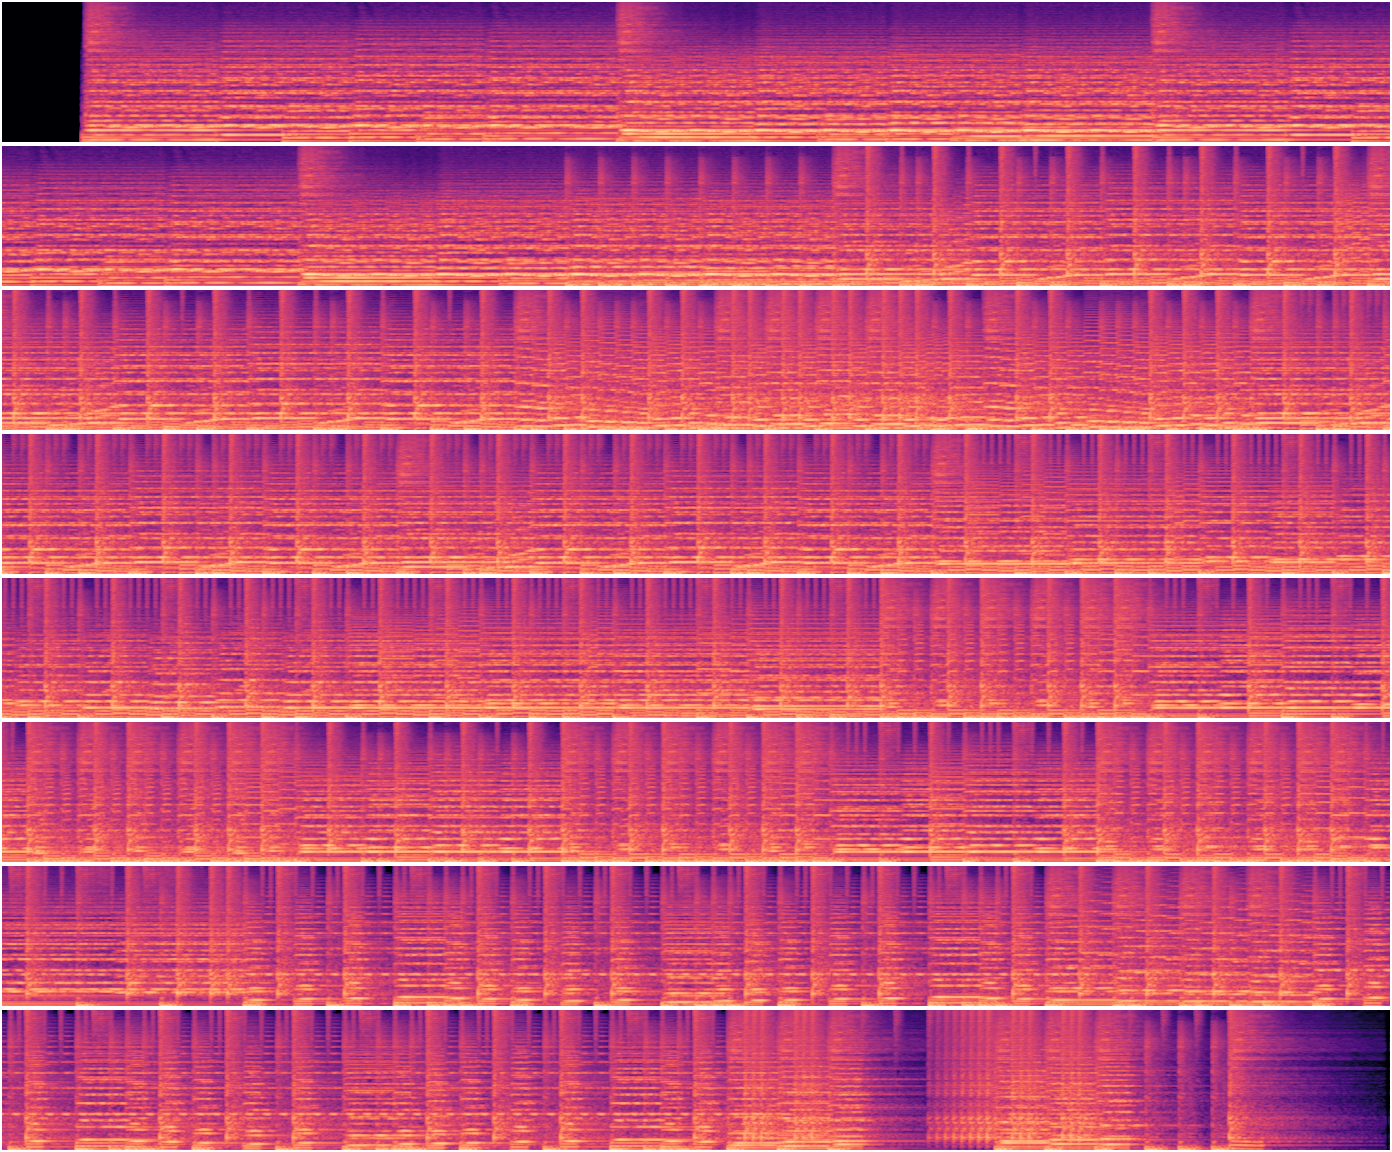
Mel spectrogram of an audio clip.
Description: ストリングスの音を拾うのに苦労したので、音程は正確なはずです。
